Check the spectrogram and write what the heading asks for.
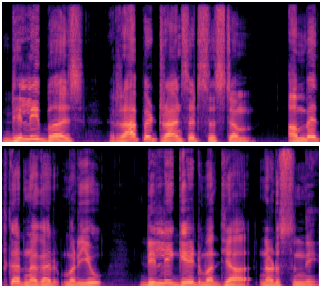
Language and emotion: Telugu, neutral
